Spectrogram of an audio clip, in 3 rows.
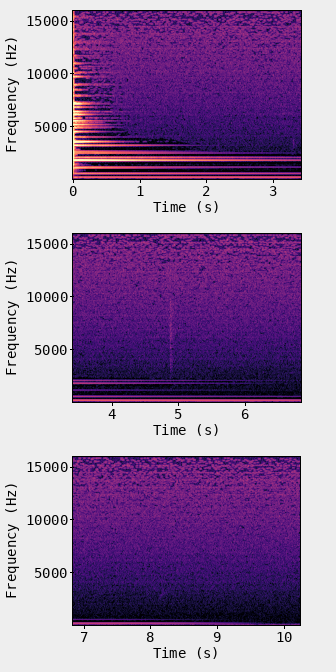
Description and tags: Bwana Kumala Ugal 05
University of North Texas Gamelan Bwana Kumala Ugal recording 5. Recorded in 2006.
percussion, bali, gamelan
